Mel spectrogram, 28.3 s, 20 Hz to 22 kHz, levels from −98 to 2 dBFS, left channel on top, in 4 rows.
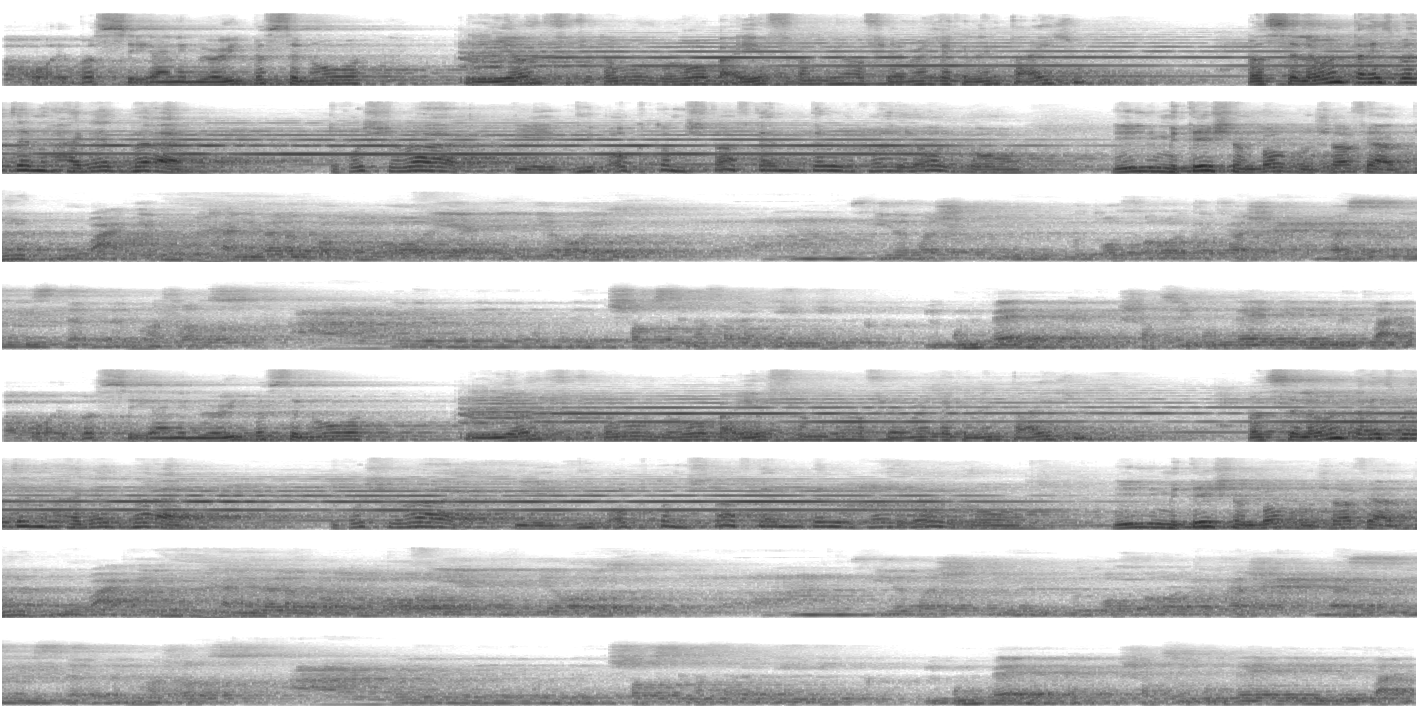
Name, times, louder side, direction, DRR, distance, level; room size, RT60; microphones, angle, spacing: voice 1, 0.0-1.8 2.3-5.4 6.2-8.0 8.7-12.2 12.6-14.3, left 2 dB, 80° left, 2 dB, 1.4 m, -26 dB
Trumpet, 2.3-11.8, equal, 5° right, 6.0 m, -32 dB
sound 1, 3.8-5.8 6.1-16.3 16.6-23.4, equal, 30° right, 5.2 m, -47 dB
voice 2, 14.4-17.3 17.9-22.5 23.2-25.4 25.8-28.2, equal, 25° left, -5 dB, 7.0 m, -37 dB
26.0 x 20.0 x 8.4 m, 2.6 s
head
